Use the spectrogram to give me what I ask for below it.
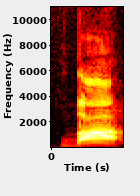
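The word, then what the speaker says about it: ب: हम अरबी लफ्ज में जब बे आएगा तो हम उसे बे नहीं बोलेंगे बल्कि क्या बोलेंगे बा फे आएगा तो हम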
